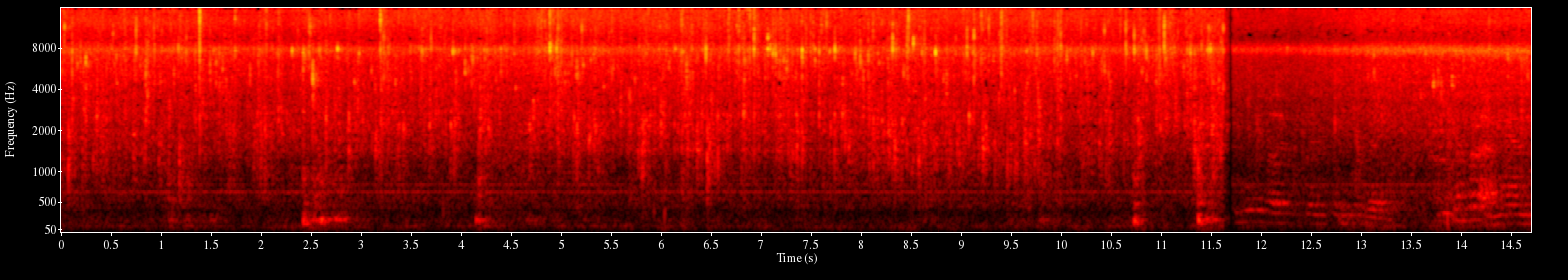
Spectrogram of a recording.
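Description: Chicken pieces deep-frying in hot oil: a steady crackling sizzle with frequent small pops and a few short knocks. The sound cuts off abruptly about three-quarters of the way through, followed by a quieter sizzle.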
